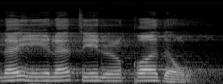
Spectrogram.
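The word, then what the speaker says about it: لَيْلَةِ الْقَدْر: Maka cara bacanya inna anzalnahu fi lailatil qadr. Rnya tebal.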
